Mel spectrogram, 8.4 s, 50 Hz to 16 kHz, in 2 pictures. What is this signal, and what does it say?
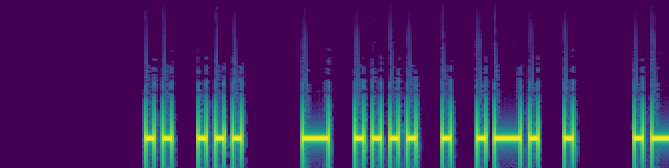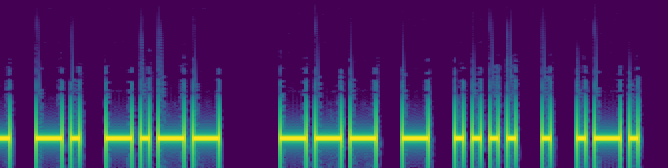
Morse code, heard as a keyed tone, about 22 wpm, 700 Hz. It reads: IS THERE ANY OTHER
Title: Sentences from Top 1100 Words 22wpm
